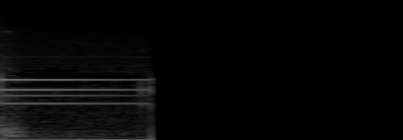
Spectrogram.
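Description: The last notes of a bell-like chime ring on and fade, then cut off sharply under a second in, leaving dead silence.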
